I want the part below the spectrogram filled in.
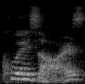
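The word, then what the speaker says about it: quasars: So since somebody asked about quasi stars or quazars, that's exactly how you say it.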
